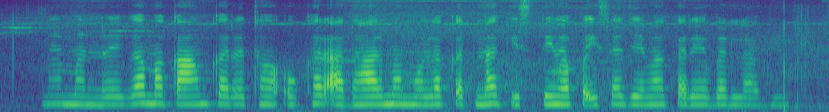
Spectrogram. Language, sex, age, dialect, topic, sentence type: Chhattisgarhi, female, 25-30, Central, banking, question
